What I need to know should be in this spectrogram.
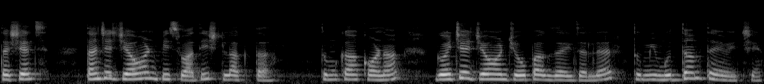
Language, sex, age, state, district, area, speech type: Goan Konkani, female, 30-45, Goa, Salcete, rural, spontaneous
